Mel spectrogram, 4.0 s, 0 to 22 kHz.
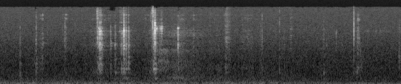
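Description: Faint, light clicks of metal clutch parts (basket, plates and hub) being handled by hand in the open clutch of a KTM SX 125 two-stroke: several in the first half and one more near the end.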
